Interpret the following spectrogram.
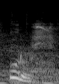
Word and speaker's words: Urus: Well, we're gonna take the Urus off-road. How do you pronounce it? Urus.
